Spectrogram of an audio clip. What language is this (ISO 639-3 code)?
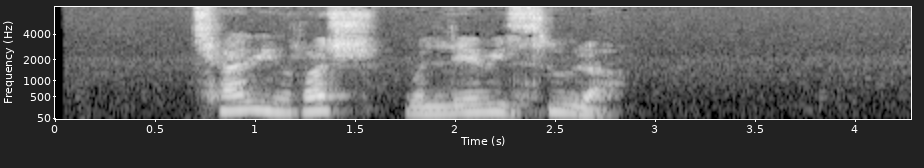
ckb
